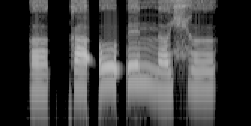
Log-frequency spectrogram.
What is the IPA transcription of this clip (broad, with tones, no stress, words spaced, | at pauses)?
ɐ˨kːa˧ ʔo˦ʔe˦nɐ˨˦çɵ˧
